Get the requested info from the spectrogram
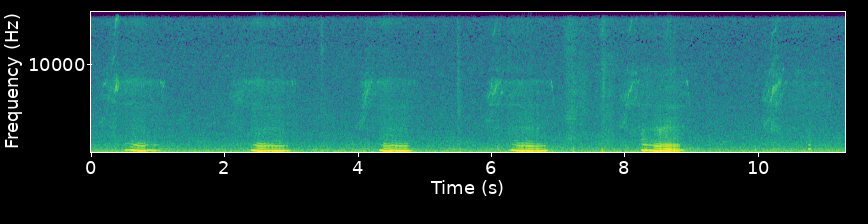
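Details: British Shorthair cat named Tsui-chan, a female house cat, snoring while asleep: five short nasal, tonal snores spaced about two seconds apart, with a soft airy hiss between them in a quiet room.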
